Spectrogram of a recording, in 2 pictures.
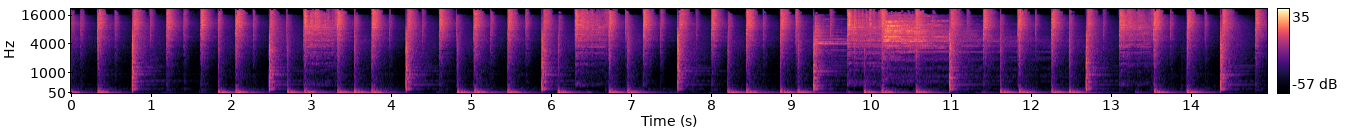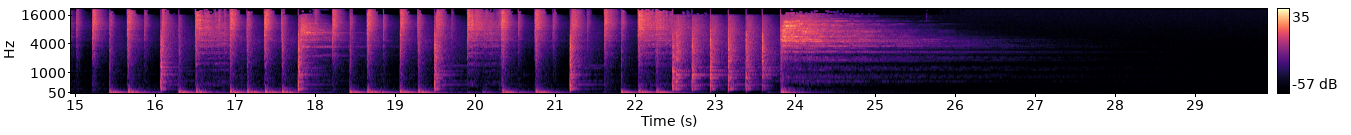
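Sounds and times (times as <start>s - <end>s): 
hip hop drum beat on a drum kit: 0.0s - 24.7s.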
